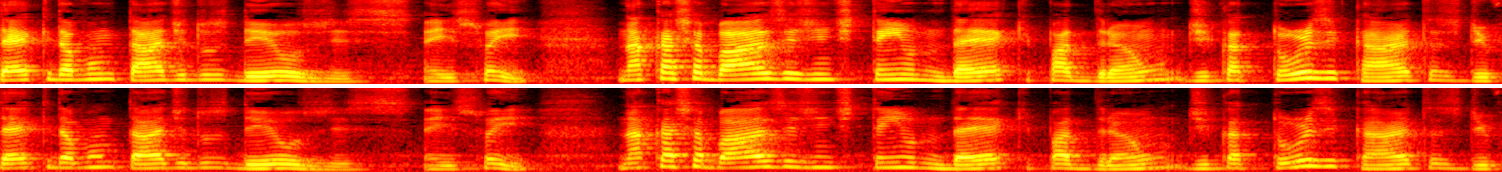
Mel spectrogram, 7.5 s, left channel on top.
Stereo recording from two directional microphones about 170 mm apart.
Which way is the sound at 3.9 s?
15° left (ahead or behind).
